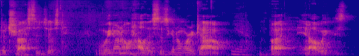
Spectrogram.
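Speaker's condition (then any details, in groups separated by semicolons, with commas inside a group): ALS; slowly progressing ALS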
